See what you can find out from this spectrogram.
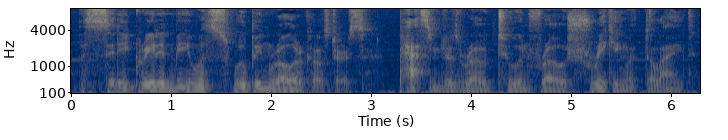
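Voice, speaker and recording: A man with an extremely low, somewhat husky voice reads a children's bedtime story. His delivery is expressive and dramatic, and light music plays behind him. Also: a little slow. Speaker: storybook reader.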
